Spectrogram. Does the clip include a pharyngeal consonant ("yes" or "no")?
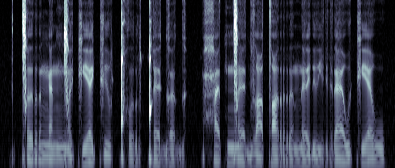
yes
